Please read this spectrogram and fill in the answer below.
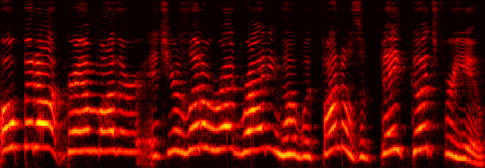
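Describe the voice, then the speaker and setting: At a moderate pace, a woman does a put-on character voice with an extremely high pitch, recorded very cleanly against a silent background. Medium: read story. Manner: sly, wheedling.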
